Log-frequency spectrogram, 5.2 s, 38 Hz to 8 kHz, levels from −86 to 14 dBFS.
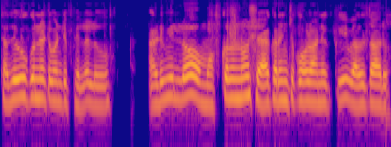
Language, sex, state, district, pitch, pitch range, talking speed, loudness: Telugu, male, Andhra Pradesh, Srikakulam, 205 Hz, 180-225 Hz, 105 wpm, -14 LUFS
